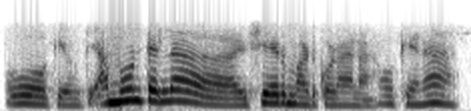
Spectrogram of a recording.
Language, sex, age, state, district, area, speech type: Kannada, female, 30-45, Karnataka, Bangalore Rural, rural, conversation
